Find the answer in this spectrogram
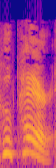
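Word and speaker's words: huper (ὑπέρ): In the original language, it is the preposition huper, H-U-P-E-R, if you wanted to spell it in English letters, huper.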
